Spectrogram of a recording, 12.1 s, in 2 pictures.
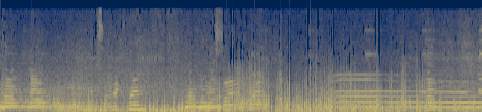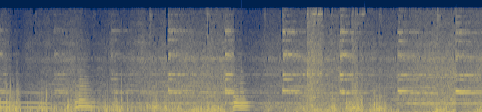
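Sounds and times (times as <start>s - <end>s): train horn chord: 0.0s - 0.8s, 4.2s - 7.4s, 8.9s - 9.5s.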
